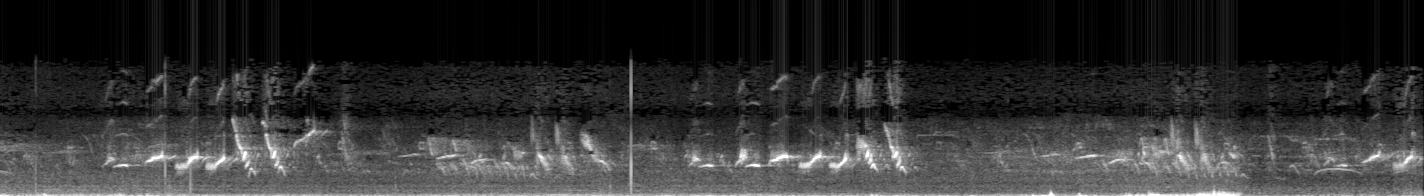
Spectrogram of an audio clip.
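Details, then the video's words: Rusty-collared seedeater in the wild, pursuing a female near its nest: repeated phrases of quick high chirps and slurred notes in bursts, with a brief low thump and rustling near the end. "COLEIRO NO MATO DANDO TRABALHO!!! COLEIRO DA GAIOLA NÃO FICA PRA TRÁS!!!"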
